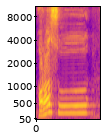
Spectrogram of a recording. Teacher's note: سو کو لمبا کریں گے، واو مدہ ہے اور سین پر سیٹی بھی ماریں گے کیونکہ یہ حروف صفیریہ میں سے ہے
